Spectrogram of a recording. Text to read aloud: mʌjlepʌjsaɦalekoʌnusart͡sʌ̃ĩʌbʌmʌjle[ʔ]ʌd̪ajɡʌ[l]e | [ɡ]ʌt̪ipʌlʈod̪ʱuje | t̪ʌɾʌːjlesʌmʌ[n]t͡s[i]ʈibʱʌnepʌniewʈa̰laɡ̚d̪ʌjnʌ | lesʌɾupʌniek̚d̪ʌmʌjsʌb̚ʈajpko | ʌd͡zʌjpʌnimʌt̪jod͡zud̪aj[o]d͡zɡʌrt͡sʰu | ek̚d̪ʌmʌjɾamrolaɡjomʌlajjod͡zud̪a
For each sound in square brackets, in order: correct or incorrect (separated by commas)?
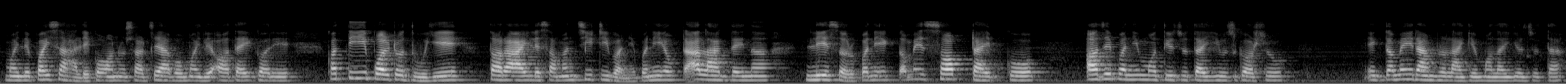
correct, incorrect, incorrect, correct, correct, incorrect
